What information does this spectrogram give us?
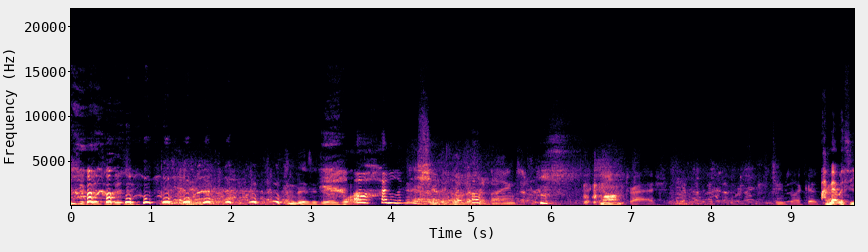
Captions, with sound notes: (laughing) Oh, I love this show. - Mom, I met with the FBI today.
